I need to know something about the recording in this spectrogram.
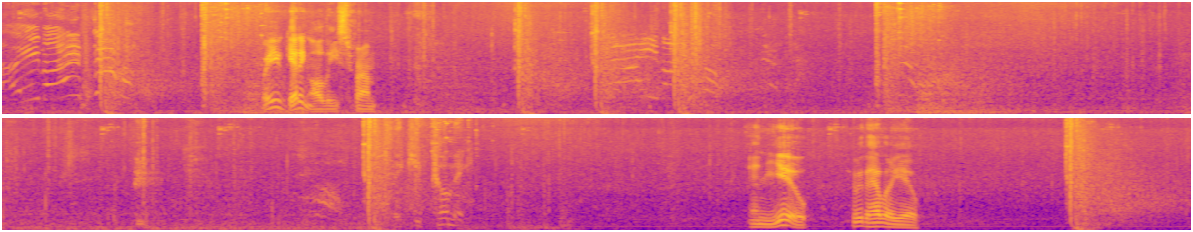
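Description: Pistol shots ring out one at a time.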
